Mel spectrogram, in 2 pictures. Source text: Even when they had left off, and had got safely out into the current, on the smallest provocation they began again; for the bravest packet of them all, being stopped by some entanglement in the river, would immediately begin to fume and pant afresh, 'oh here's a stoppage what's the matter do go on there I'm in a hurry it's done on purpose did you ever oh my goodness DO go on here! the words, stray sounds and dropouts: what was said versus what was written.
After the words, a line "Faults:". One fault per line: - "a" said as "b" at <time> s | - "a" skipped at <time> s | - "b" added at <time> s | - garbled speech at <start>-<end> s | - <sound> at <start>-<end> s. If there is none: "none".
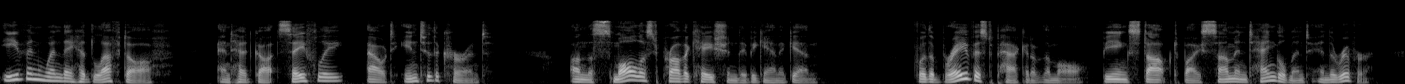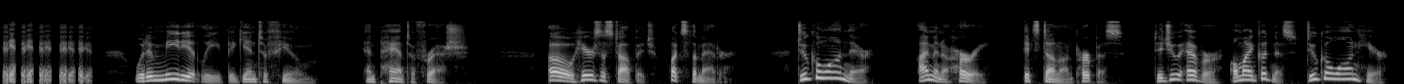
Even when they had left off, and had got safely out into the current, on the smallest provocation they began again; for the bravest packet of them all, being stopped by some entanglement in the river, would immediately begin to fume and pant afresh, 'oh here's a stoppage what's the matter do go on there I'm in a hurry it's done on purpose did you ever oh my goodness DO go on here!
Faults:
- laugh at 14.1-15.0 s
